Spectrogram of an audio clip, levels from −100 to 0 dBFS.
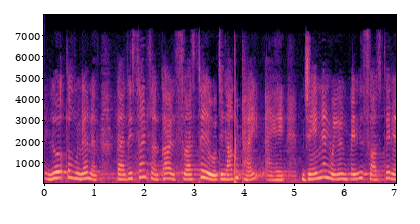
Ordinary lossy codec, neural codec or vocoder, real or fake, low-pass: AAC, 32 kbps; codec, 24 kHz, 0.9 kbps, WavTokenizer, medium music audio release; fake; 7.2 kHz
